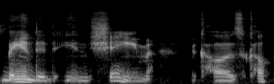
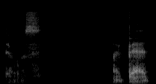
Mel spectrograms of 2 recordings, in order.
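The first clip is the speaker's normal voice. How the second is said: whisper; 17 dB quieter, faster than usual. Real, not acted. Hushed apology after the bit.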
